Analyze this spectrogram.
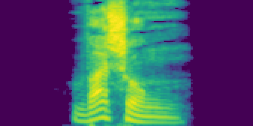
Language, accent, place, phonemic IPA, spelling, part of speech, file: German, Germany, Berlin, /ˈvaʃʊŋ/, Waschung, noun, De-Waschung.ogg
- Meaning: 1. a washing of the body, chiefly for ritual or medical reasons 2. a washing of the body, chiefly for ritual or medical reasons: ablution 3. the act of washing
